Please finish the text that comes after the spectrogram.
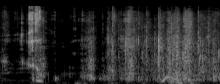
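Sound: crunching potato chips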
